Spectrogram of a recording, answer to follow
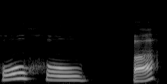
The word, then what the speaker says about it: jojoba: It's pronounced jojoba. Jojoba. For the first and second J sounds pronounced like a H because the word comes from Spanish where the letter J makes an H. So it's jojoba.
